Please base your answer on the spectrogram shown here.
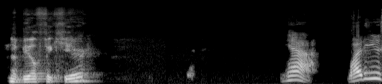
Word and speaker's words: Nabil Fekir: Like, I think that guy from France, is it Fabel Nakur? I don't know how to pronounce his name. Nabil Fekir?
